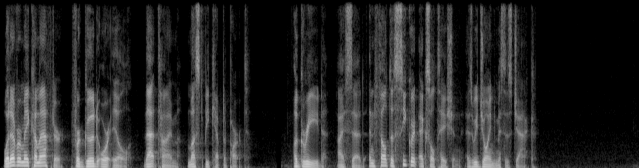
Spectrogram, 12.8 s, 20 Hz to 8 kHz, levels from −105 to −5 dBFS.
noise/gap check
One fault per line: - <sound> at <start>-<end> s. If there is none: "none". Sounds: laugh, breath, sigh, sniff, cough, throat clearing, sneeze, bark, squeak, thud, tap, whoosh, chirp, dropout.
none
